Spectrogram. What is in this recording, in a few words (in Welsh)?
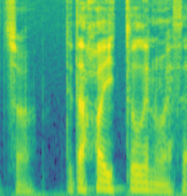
"hoedl", Welsh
